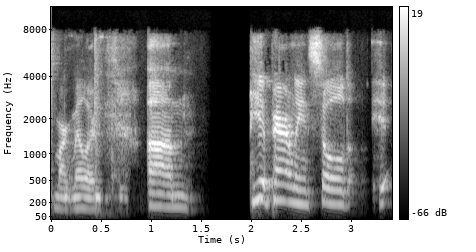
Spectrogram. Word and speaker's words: Mark Millar: or Mark Millar I think so you sing Mark Millar but apparently it's pronounced Mark Millar he apparently in sold it all his IP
